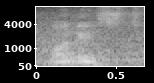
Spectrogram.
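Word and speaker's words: honest: অনেস্ট, এখানেও এইচ আছে silent চলে যায়, অনেস্টি।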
